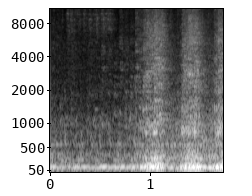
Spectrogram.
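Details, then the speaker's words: Weatherill loading shovel's six-cylinder diesel, revived after 18 years standing, moving under its own power through a rutted yard. It gives a steady low rumble that pulls harder under load with no missing pulse; it runs on all six. "listen to that now running on all six is a enough that is mad a see I told you a bit of work and that may free that valve"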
